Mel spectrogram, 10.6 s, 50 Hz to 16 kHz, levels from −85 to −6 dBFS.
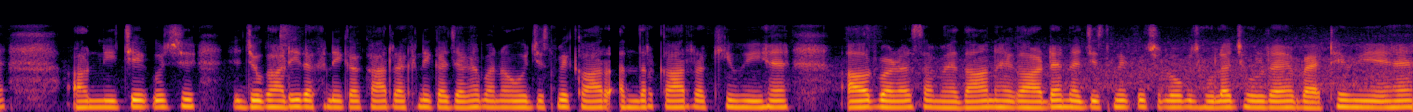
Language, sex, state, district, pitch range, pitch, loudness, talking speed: Hindi, female, Chhattisgarh, Raigarh, 165-170 Hz, 170 Hz, -25 LUFS, 210 wpm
